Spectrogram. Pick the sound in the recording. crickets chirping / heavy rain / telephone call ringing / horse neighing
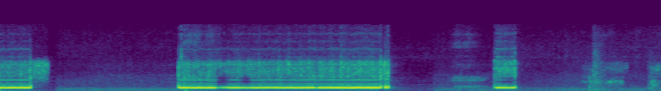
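telephone call ringing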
